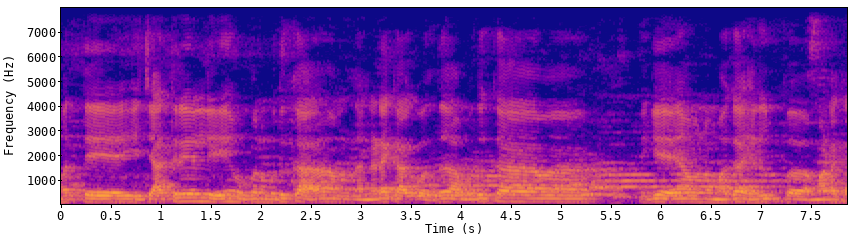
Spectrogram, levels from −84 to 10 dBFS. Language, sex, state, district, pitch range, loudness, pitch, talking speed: Kannada, male, Karnataka, Raichur, 120-135 Hz, -16 LUFS, 125 Hz, 115 wpm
